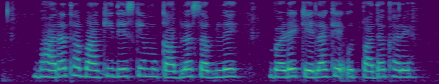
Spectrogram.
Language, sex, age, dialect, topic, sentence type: Chhattisgarhi, female, 25-30, Western/Budati/Khatahi, agriculture, statement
